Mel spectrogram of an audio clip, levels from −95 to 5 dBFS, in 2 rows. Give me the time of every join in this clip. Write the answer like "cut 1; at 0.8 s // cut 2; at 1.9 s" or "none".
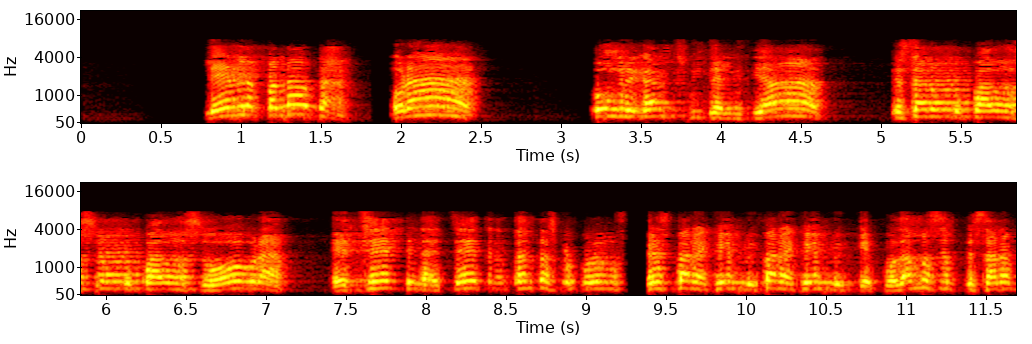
cut 1; at 1.8 s // cut 2; at 3.8 s // cut 3; at 5.9 s // cut 4; at 8.8 s // cut 5; at 9.2 s // cut 6; at 10.1 s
